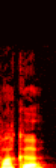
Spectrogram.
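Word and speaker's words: Farquhar: which is the correct way of pronouncing. No, yeah. I think it's pronounced Faker.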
